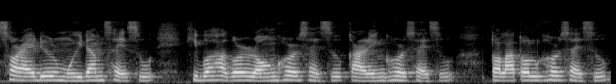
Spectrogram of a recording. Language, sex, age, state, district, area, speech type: Assamese, female, 18-30, Assam, Kamrup Metropolitan, urban, spontaneous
